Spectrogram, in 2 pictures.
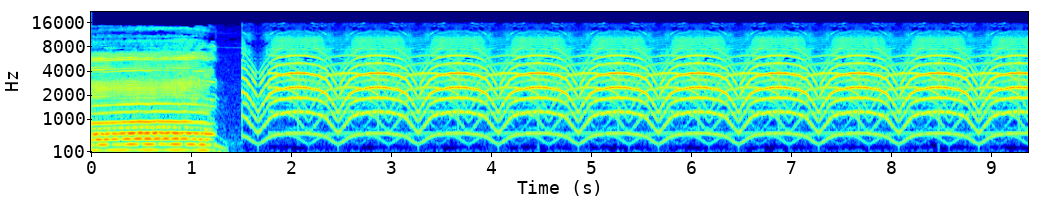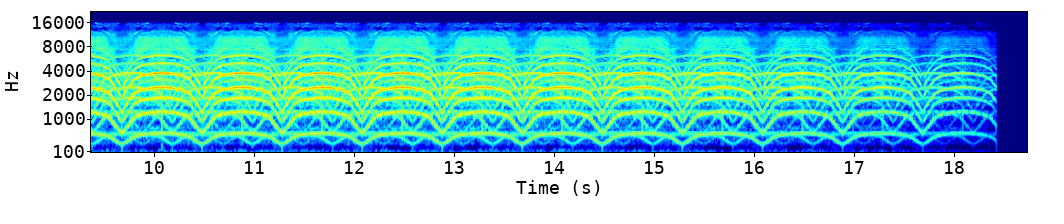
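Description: A loud, long yell ends abruptly about a second in. It is followed by a buzzy electronic warbling tone whose pitch swoops down and back up about twice a second, repeating evenly and fading out near the end.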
